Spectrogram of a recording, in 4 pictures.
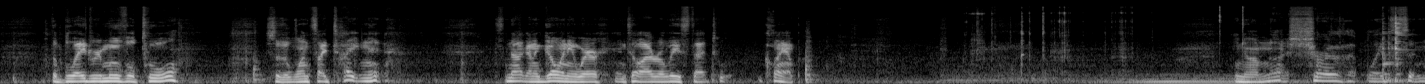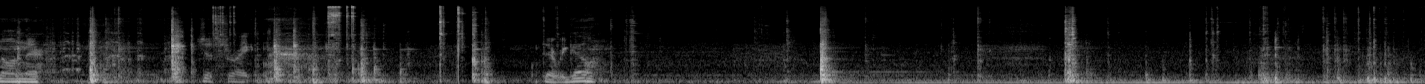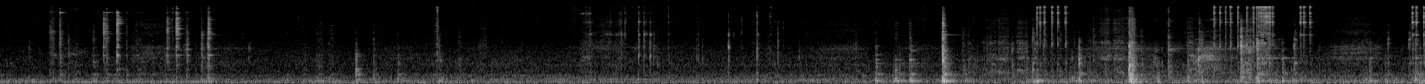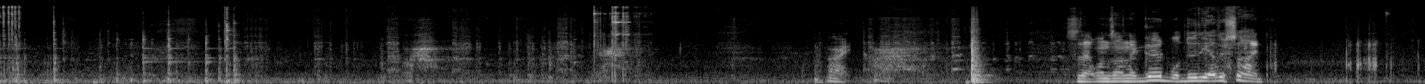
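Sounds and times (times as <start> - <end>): metal clicks and clinks: 9.6 - 12.4, 16.2 - 19.1, 28.9 - 30.7, 34.2 - 36.4, 38.7 - 39.4, 40.2 - 41.7, 42.6 - 43.4, 48.6 - 49.4
ratchet clicking: 38.8 - 39.3, 40.6 - 41.7, 42.6 - 43.0.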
